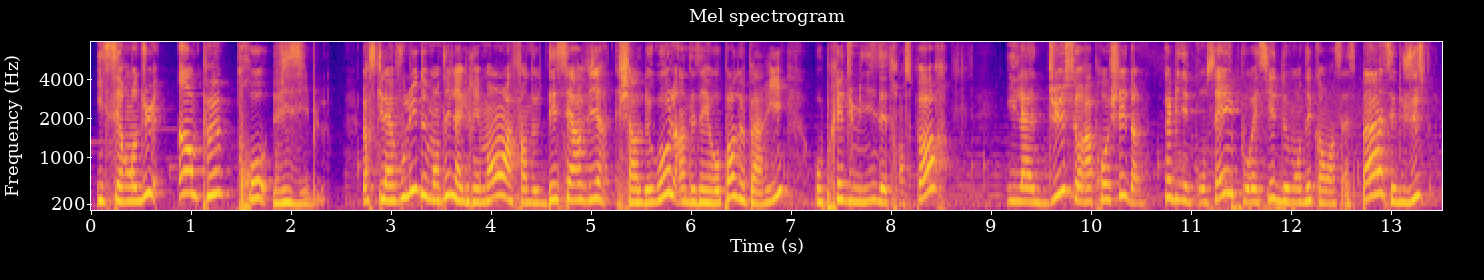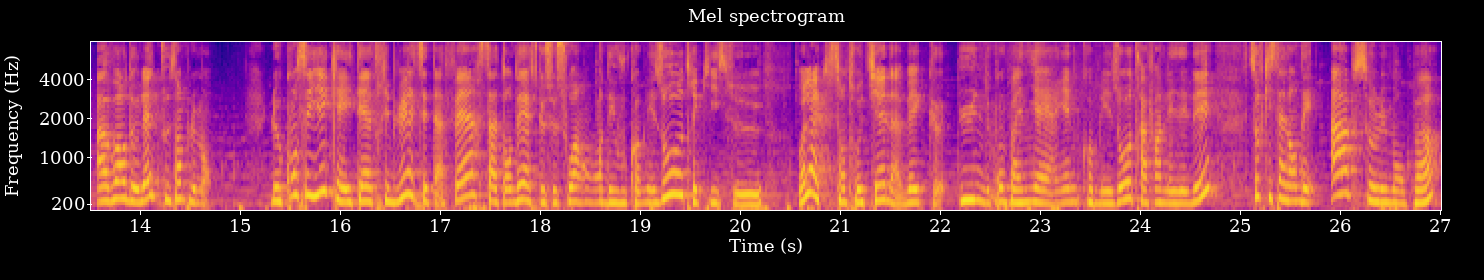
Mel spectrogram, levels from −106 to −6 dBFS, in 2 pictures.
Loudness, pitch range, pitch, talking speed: -20 LUFS, 225-290 Hz, 245 Hz, 210 wpm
